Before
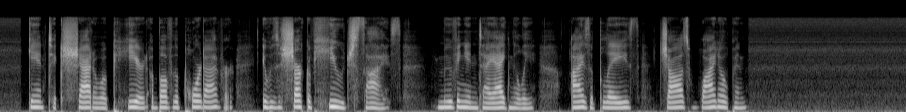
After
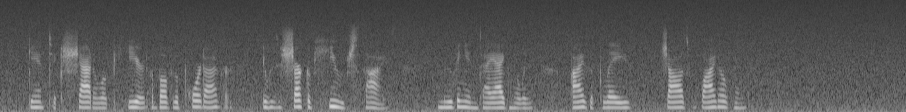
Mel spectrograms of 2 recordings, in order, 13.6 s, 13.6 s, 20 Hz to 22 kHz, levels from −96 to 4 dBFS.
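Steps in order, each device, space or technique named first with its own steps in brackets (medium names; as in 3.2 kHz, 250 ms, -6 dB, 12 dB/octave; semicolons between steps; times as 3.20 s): horn gramophone (band-pass 230–3100 Hz; peaking EQ 1.6 kHz +8 dB 0.36 oct; wow and flutter; pink noise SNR 15 dB)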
